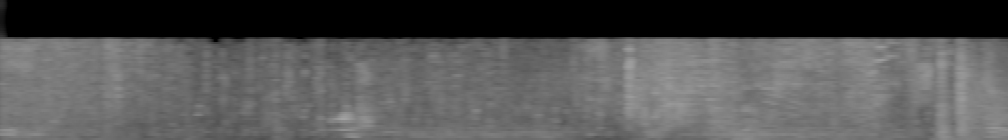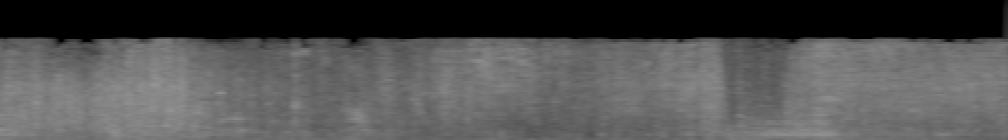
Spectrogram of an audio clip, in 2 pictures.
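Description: Explosions boom and crackle with bursts of fire.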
